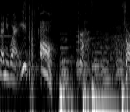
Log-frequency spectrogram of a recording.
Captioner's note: grunts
